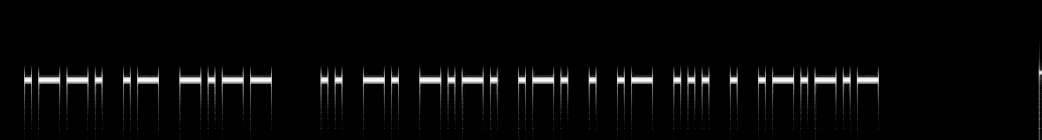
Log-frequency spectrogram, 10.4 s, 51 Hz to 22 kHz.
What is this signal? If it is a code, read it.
Morse code, heard as a keyed tone, about 17 wpm, 700 Hz. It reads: PAY INCREASE.
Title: Sentences from Top 1000 Words - Review Part 4 - 17wpm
